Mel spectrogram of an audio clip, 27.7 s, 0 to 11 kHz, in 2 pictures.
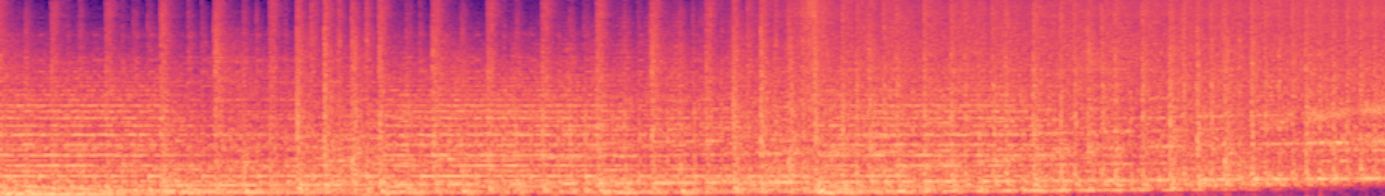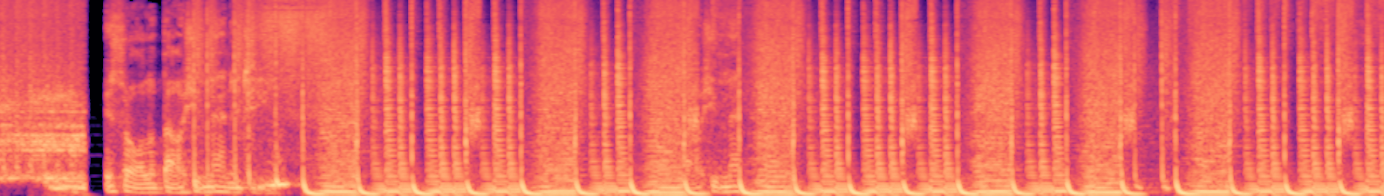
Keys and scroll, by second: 17.2 space, 17.7 space, 18.9 space.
